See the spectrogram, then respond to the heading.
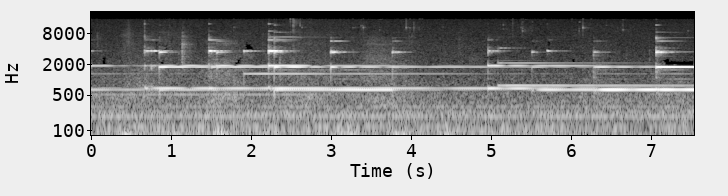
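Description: A bamboo Koshi wind chime with hollow bamboo tubes is held by its cord between the fingers and swung by hand so the rods ring. Irregular bright clinks layer over sustained, overlapping tones near 650 Hz and 1.8 kHz, above a soft low rumble. The chiming swells and shimmers throughout.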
